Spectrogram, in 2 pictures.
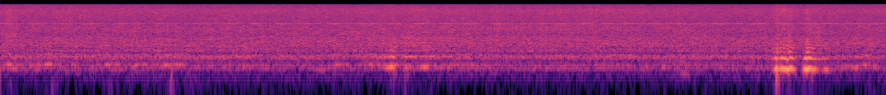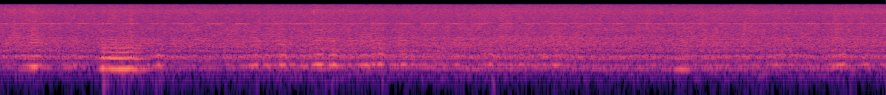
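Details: Bees buzzing in a steady, droning hum with layered tones, a few louder close passes around eight and ten seconds as individuals fly near.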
